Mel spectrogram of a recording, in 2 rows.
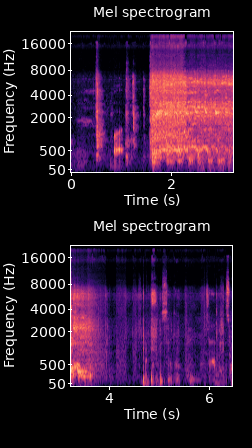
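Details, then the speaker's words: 50cc Wildfire R8 scooter, cold start, new battery fitted: starter cranks with steady rhythmic pulses for about two seconds but never catches; cold no-start of unknown cause, starts readily once warm after a couple miles. "I got this 50cc Wildfire R8 not starting in the cold. When she does start, if I drive her for a couple miles, she kick starts right up. But in the beginning, this is exactly what I deal with every day."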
